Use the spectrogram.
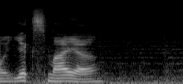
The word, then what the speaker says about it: Ixmaya: But if it affords us an opportunity to investigate Ixmaya, fine. Oh, Yixmaya. See, I would have not pronounced a Y in there. It just would not have had been something that I would have done.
